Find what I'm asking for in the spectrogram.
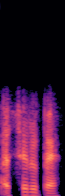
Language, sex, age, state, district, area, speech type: Hindi, male, 18-30, Uttar Pradesh, Varanasi, rural, conversation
